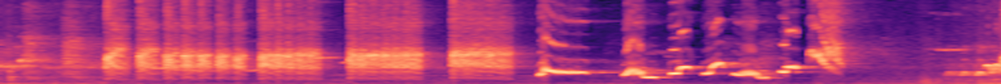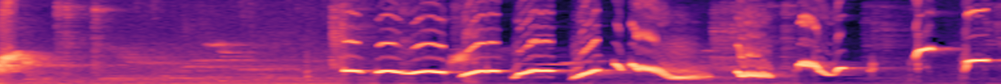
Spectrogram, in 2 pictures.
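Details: White-rumped shama, continuous chattering song for stimulating a bird to sing and flick its tail: a burst of rapid harsh clicks, then loud ringing whistles and sharp downslurred notes in quick succession, with clean silence between.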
